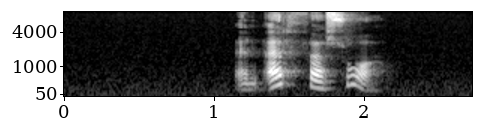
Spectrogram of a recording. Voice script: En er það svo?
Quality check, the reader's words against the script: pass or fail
pass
